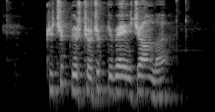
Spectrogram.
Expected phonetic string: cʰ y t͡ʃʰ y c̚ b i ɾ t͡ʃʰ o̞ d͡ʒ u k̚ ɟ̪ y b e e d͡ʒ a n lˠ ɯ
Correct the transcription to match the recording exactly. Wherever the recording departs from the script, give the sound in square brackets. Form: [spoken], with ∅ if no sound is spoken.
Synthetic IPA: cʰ y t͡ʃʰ y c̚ b i ɾ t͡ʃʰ o̞ d͡ʒ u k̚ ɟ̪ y b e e d͡ʒ a n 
